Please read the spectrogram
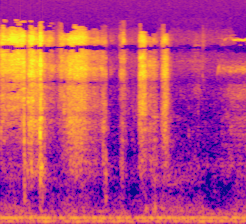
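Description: Faint rubbing and light ticks of thick cardboard trading cards being slid and shuffled between the fingers, over a low steady hum.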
